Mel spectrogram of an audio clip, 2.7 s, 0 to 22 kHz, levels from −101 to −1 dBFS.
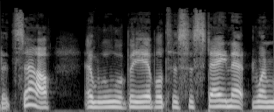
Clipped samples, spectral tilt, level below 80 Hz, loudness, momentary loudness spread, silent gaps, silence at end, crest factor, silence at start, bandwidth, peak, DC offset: under 0.1%; -5 dB/octave; -60 dBFS; -25 LUFS; 6 LU; none; 0 s; 16 dB; 0 s; 15.5 kHz; -8 dBFS; under 0.1%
